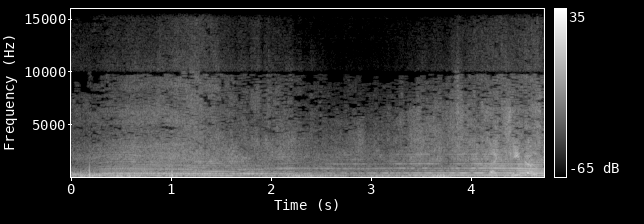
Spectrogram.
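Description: A racing snowmobile with a Yamaha engine on an Arctic Cat Procross chassis screams steadily at high revs, a sustained droning whine that rises toward the end, loud and close, at a snow drag racing event.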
